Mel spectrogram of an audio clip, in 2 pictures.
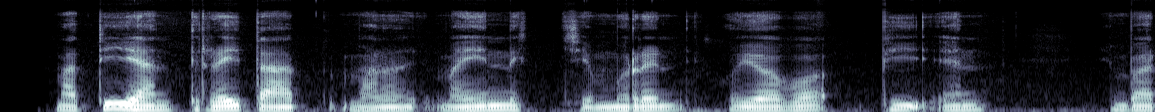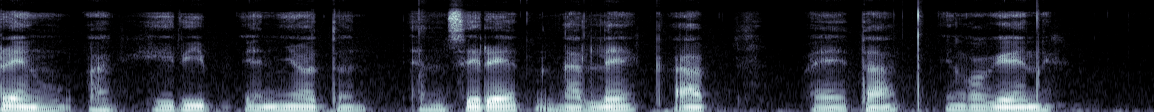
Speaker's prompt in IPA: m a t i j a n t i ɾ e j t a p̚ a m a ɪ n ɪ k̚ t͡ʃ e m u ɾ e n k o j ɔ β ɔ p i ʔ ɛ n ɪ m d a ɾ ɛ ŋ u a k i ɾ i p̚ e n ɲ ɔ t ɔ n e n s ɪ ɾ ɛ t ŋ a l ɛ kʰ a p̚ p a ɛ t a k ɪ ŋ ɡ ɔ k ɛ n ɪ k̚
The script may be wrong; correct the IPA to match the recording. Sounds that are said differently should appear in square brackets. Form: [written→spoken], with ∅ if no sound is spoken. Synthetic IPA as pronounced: m a t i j a n t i ɾ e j t a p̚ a m a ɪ n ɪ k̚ t͡ʃ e m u ɾ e n k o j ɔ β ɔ p i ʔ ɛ n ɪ m [d→b] a ɾ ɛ ŋ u a k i ɾ i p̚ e n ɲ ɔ t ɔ n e n s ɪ ɾ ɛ t ŋ a l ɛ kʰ a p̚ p a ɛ t a [k→t] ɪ ŋ ɡ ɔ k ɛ n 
